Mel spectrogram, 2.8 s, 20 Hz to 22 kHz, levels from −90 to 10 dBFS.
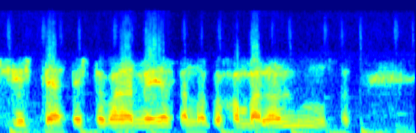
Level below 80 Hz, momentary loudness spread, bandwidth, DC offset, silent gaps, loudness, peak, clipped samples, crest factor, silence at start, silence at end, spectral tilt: -46 dBFS; 14 LU; 14.5 kHz; under 0.1%; none; -20 LUFS; -6 dBFS; under 0.1%; 14 dB; 0 s; 0 s; -4.5 dB/octave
